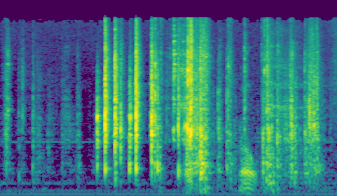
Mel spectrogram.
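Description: Rapid clicks and crackles of stiff plastic packaging being handled, starting about a second in, with a brief "oh" near the end.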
